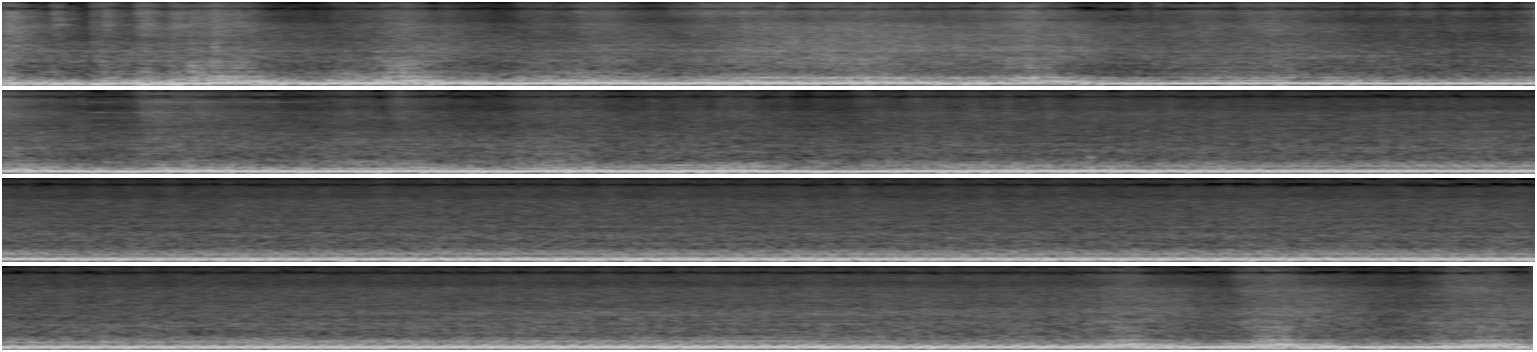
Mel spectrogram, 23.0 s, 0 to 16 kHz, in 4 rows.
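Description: A 1972 Chevrolet Chevelle big-block V8 rumbles loud and close, settling into a deep, steady idle with occasional throttle blips and revs, with no talking over it.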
